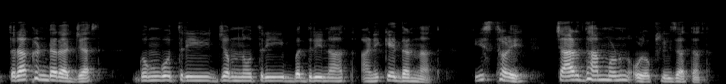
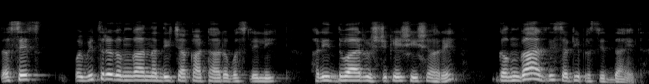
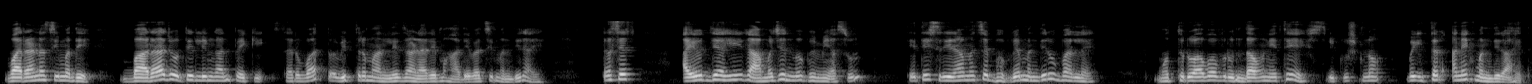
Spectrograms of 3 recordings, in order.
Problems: none marked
